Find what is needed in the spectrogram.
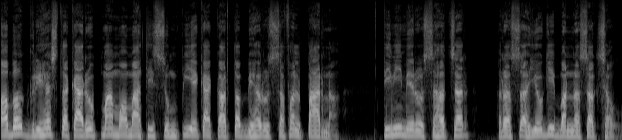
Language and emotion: Nepali, neutral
